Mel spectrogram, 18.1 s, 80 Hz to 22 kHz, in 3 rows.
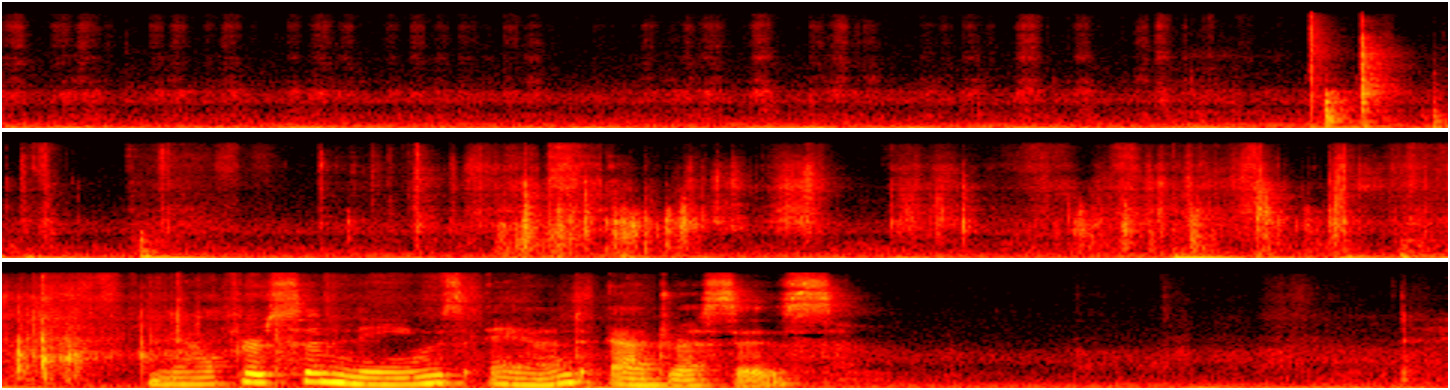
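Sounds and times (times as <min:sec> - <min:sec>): steady low hum: 0:00.0 - 0:18.0
paper scratching and rubbing: 0:07.7 - 0:14.6.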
